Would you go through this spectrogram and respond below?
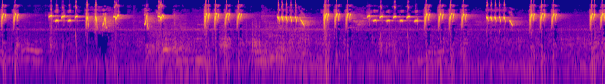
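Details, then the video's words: Training song of the olive-backed sunbird (kolibri ninja) for songbirds, tight and rough: continuous high, scratchy chirp volleys mixed with fast descending trills and doubled ringing notes. "MASTERAN KONIN tembakan rapat dan kasar"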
